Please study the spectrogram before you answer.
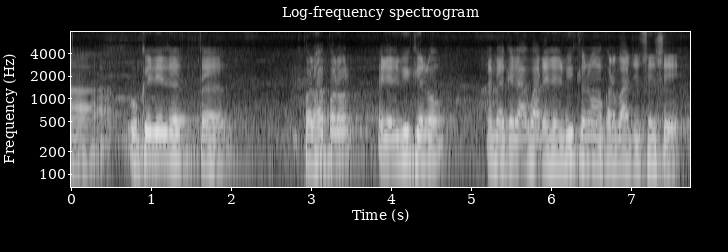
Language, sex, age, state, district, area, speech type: Maithili, male, 45-60, Bihar, Supaul, rural, spontaneous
